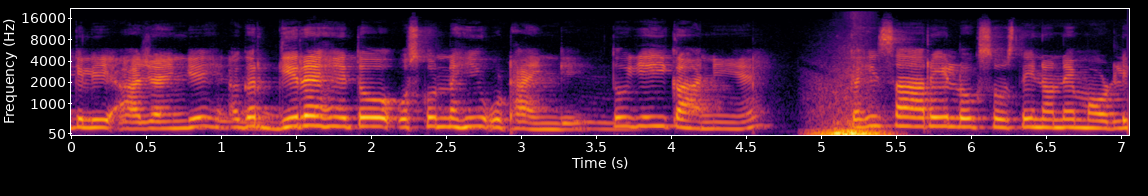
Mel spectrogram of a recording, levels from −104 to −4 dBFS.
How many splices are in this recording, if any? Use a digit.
1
